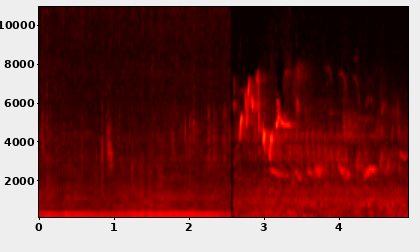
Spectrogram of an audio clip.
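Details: European hornets active in nature in the Eifel: a steady, low droning buzz with layered overtones holds for about two and a half seconds, then breaks off abruptly and is followed by a few high, thin bird chirps.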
